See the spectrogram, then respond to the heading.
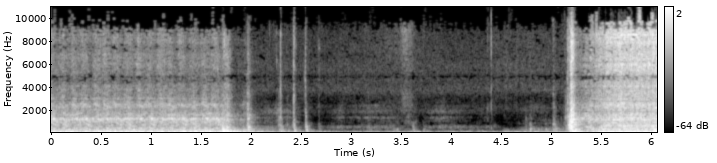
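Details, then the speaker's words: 1986 Ford Ranger XLT Super Cab 4x4, abandoned 16 years, after fuel pump leak patch; engine runs rough, abruptly dies with a few clicks, then catches again; ignition switch cutting out, fixed by reseating its loose rear plug. "apparently the ignition screwed up to let it back it shuts off the ignition so but it runs Ford Ranger"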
